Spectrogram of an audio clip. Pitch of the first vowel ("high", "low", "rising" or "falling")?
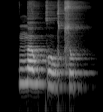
high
